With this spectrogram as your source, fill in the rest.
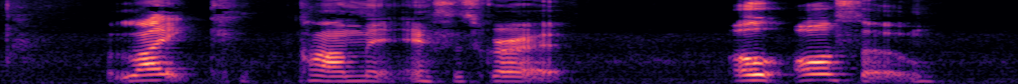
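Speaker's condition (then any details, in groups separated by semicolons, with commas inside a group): Cerebral palsy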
